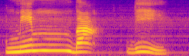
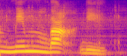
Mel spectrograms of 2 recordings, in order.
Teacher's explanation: Jadi cara membacanya mim ba'di, karena nun mati atau tanwin tersebut diubah menjadi bunyi huruf mim. Nah, ini nun mati bertemu dengan huruf ba, maka nun matinya ini dirubah menjadi bacaannya mim, maka membacanya mim ba'di. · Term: iklab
